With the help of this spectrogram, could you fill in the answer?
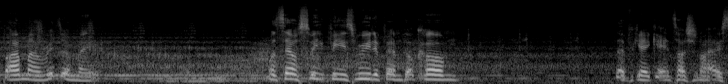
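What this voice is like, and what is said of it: Hoarse, worn-out voice. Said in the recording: “My voice is completely shot again. I've been back at work. This is what it does to me.”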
